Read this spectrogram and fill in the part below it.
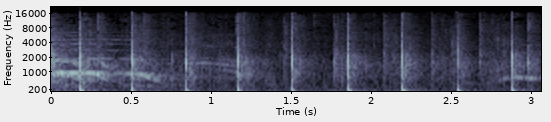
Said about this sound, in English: Give the Lord some hand clap praise.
